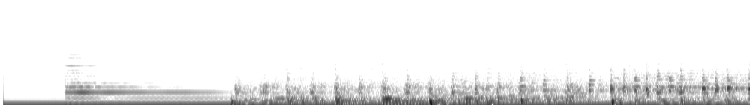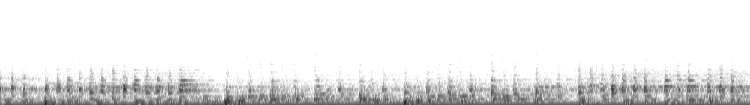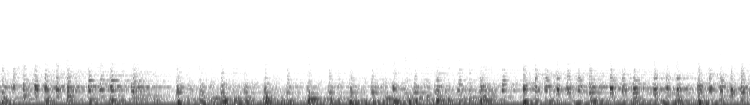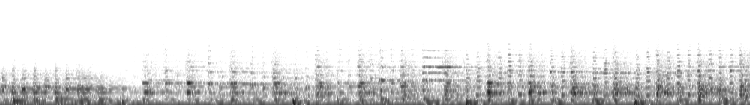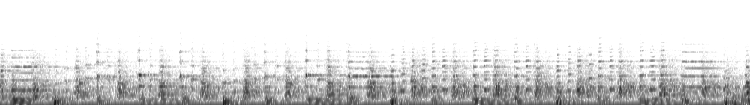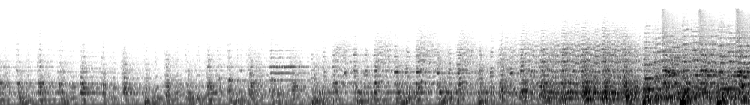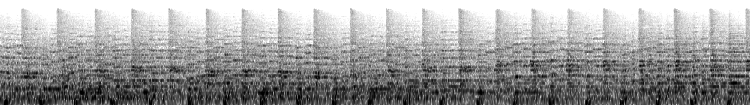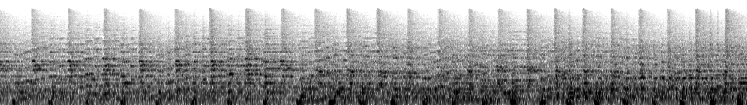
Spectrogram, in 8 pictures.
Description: Not to rain on the classical music parade here but I would sugggest getting a community member to do the soundtrack.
